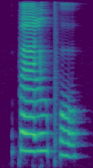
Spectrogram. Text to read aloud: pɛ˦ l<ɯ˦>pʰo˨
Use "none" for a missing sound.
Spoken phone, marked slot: ɯ˦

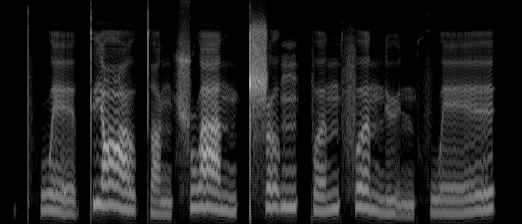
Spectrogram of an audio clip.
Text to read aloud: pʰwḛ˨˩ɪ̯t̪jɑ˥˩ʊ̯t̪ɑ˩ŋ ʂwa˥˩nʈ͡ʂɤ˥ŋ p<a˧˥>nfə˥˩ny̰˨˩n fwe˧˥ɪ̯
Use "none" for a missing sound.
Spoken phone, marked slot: ə˧˥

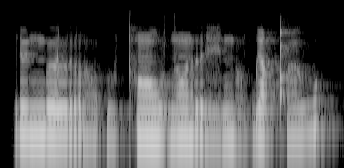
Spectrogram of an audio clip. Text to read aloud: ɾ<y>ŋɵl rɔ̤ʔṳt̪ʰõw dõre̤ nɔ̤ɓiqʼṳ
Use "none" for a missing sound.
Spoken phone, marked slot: y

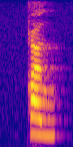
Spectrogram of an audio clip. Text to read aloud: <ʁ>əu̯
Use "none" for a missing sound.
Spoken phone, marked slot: q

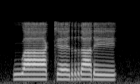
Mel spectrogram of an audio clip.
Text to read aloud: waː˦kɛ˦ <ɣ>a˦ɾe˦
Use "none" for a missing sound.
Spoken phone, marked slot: r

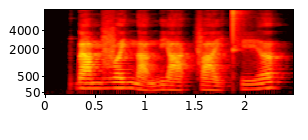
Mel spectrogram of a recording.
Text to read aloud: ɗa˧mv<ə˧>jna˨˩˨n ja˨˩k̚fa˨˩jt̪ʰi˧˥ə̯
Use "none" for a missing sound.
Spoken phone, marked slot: ə˧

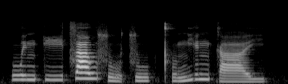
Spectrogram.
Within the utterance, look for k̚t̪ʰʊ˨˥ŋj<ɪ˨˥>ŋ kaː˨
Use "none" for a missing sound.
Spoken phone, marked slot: ɪ˥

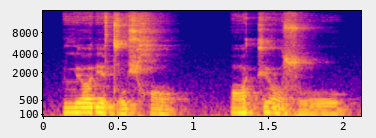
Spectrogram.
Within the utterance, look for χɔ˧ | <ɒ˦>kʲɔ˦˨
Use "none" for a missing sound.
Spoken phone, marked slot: ɒ˦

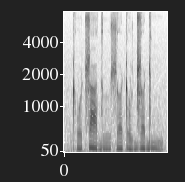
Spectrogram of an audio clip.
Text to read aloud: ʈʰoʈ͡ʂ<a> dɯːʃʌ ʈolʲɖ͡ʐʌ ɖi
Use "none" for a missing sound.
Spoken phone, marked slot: a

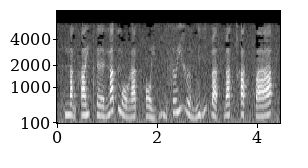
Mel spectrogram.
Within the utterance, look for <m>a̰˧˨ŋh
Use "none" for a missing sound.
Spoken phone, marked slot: n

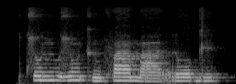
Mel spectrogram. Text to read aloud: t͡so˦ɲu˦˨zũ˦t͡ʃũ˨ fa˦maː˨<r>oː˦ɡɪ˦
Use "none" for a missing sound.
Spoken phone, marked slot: r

